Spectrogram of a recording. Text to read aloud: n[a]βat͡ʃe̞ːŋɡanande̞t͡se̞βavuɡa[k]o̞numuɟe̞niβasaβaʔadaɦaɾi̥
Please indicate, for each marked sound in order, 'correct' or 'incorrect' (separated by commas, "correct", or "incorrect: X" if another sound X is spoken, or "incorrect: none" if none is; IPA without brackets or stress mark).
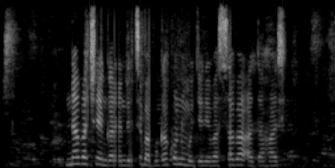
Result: correct, correct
